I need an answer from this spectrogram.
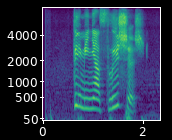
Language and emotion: Russian, angry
